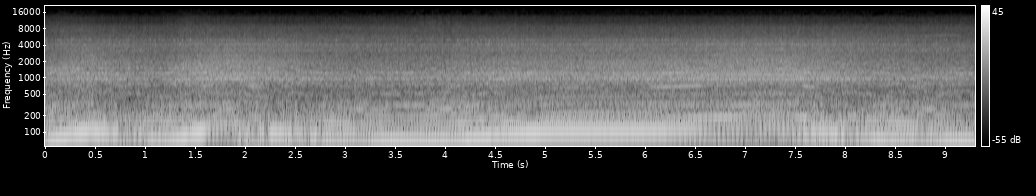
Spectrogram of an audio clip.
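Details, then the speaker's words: Old BMW E12 after dropping and cleaning a rusty fuel tank and replacing a torn fuel hose for a fuel-cutting issue: blipping the throttle, revs still dip briefly instead of climbing cleanly; cause unclear. "let's see what happens when i rev it because before it would uh go down let's see if it goes up"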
